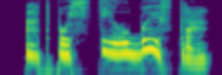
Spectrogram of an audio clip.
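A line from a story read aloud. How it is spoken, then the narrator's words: Hissed. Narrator (Russian): прошипела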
